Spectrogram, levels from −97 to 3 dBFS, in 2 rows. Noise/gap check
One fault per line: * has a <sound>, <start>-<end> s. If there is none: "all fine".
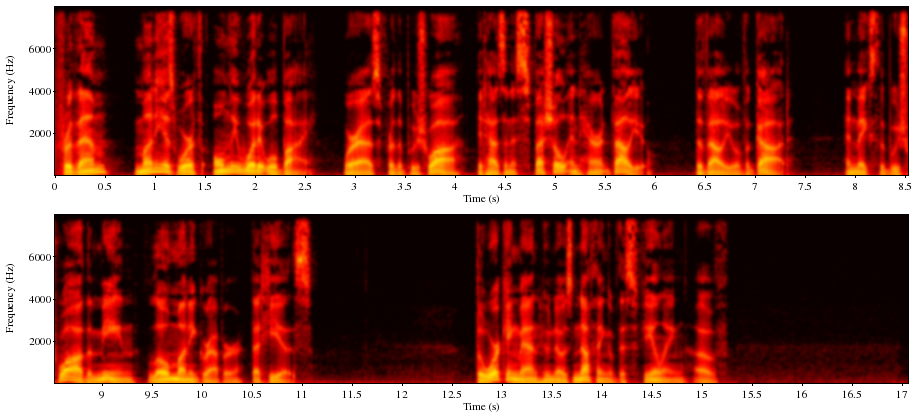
all fine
